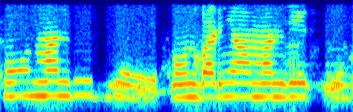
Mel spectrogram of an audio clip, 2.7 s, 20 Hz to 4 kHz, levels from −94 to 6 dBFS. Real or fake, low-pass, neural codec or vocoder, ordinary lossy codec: real; 3.6 kHz; none; none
